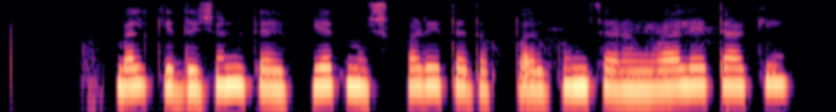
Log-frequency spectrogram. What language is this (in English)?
Pashto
